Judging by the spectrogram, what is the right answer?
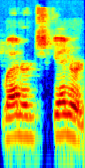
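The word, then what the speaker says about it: Lynyrd Skynyrd: a little southern rock Leonard Skynyrd's pronounced Leonard Skinner 1973.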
